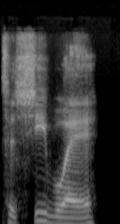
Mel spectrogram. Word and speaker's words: Tshiebwe: And then, you know, he's going up against Oscar Tshiebwe. Did I say that right? – You did. You nailed that, man.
